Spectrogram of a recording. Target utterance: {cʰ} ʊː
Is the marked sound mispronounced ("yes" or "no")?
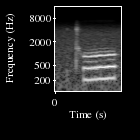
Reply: yes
